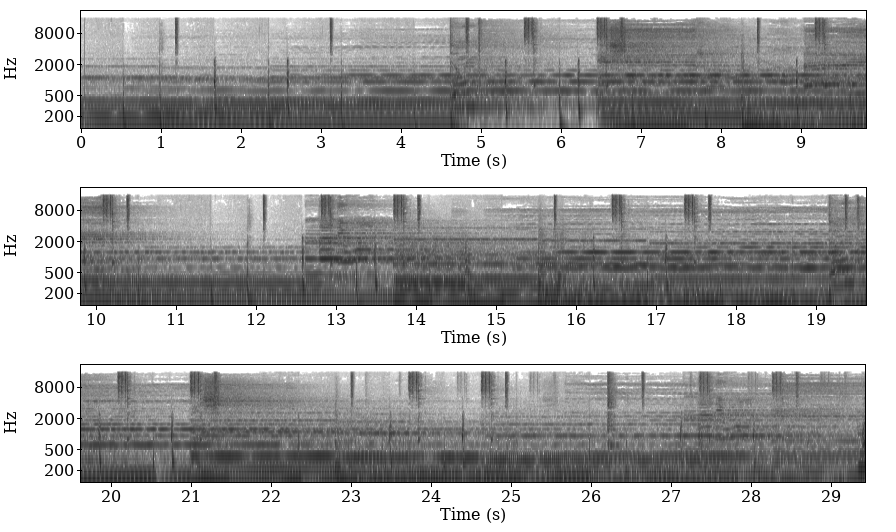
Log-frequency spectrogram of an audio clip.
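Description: An instrumental electronic music track plays steadily and fairly loud, with deep throbbing bass under layered sustained synth tones that shift in short sections, and no voices.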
